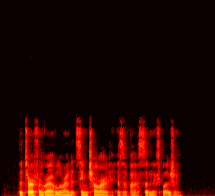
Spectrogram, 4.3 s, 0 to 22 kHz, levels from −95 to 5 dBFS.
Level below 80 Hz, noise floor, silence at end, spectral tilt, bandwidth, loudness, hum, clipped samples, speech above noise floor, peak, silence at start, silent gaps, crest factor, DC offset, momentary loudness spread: -66 dBFS; -79 dBFS; 0.7 s; -5.5 dB/octave; 9 kHz; -31 LUFS; none; under 0.1%; 48 dB; -10 dBFS; 0.4 s; none; 22 dB; under 0.1%; 14 LU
